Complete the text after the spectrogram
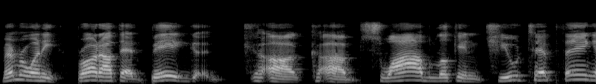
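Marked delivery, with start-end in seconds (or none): none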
